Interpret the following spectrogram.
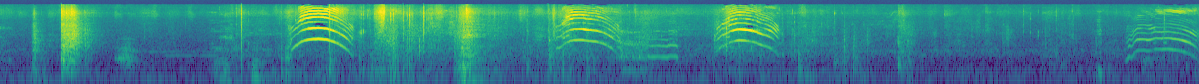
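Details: Hungry four-week-old kittens, five of them, fighting for milk during bottle feeding; repeated high arched mews every second or two, with a brief faint voice and handling rustle between calls.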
